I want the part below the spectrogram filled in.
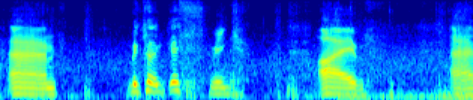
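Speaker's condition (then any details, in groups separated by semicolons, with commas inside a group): Cerebral palsy; mild, ataxic type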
